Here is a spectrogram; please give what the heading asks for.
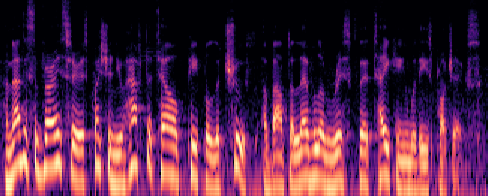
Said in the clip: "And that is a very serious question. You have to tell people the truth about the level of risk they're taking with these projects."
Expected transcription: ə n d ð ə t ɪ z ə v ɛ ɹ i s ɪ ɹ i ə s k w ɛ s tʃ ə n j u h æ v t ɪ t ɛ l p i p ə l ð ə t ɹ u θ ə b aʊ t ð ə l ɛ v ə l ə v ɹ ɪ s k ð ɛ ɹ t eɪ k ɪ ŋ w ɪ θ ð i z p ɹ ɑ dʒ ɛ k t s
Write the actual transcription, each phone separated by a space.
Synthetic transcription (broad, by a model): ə n ð ə t ɪ z ə v ɛ ɹ i s ɪ ɹ i ə s k w ɛ s tʃ ə n j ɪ h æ f t ɪ t ɛ l p i p ə l ð ə t ɹ u θ ə b aʊ t ð ə l ɛ v ə l ə v ɹ ɪ s k ð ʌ ɹ t eɪ k ɪ ŋ w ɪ ð i z p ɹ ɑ dʒ ɛ k t s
